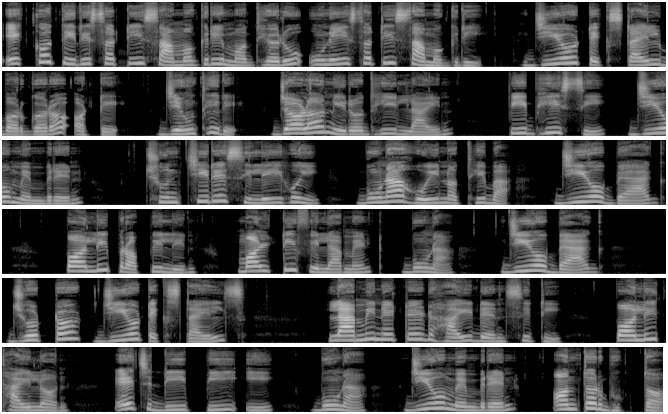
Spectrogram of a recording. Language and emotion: Odia, neutral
